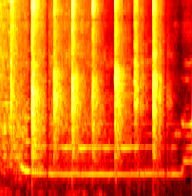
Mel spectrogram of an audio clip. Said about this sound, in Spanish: Gracias, aplauso, mi hermano, aplauso para el mejunje.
